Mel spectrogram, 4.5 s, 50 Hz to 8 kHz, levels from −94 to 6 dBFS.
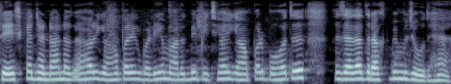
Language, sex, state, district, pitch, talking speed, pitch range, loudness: Hindi, female, Delhi, New Delhi, 220 Hz, 265 wpm, 210-230 Hz, -17 LUFS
